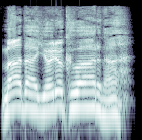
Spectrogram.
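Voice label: voice growth, Japanese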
